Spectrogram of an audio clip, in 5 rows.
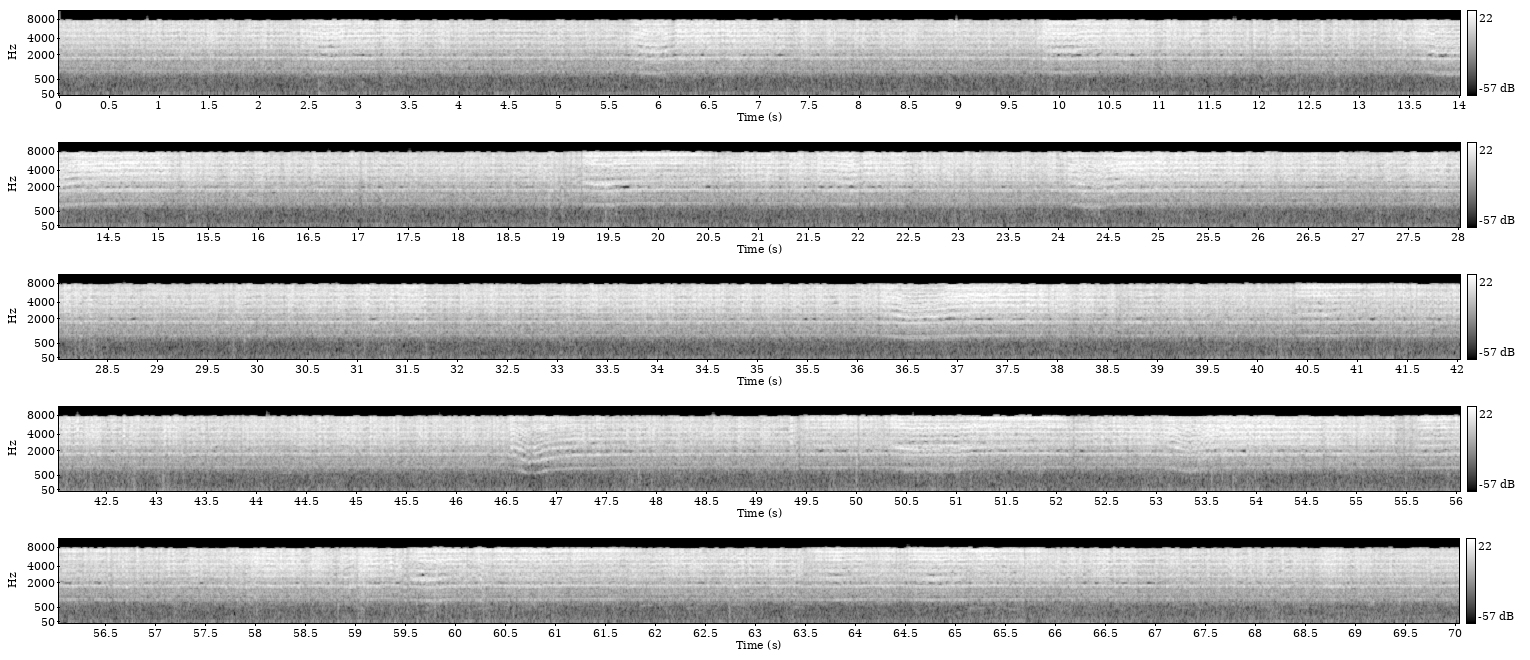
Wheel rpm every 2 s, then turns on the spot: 230, 230, 230, 230, 230, 230, 230, 230, 230, 230, 230, 230, 230, 230, 230, 240, 240, 230, 220, 230, 230, 230, 240, 200, 230, 220, 230, 230, 230, 230, 230, 230, 230, 230, 230.
none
